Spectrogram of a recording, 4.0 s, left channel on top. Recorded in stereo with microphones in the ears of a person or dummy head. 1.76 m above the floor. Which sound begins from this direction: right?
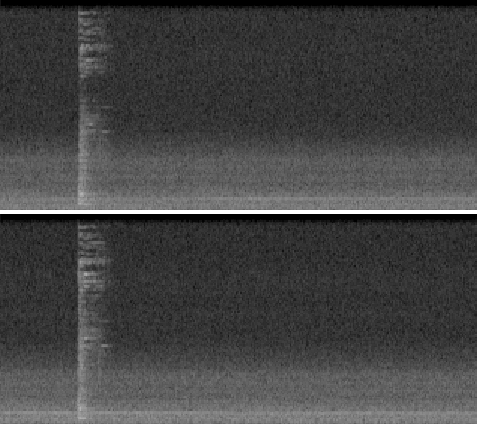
Keys jangling, at 0.6 s.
